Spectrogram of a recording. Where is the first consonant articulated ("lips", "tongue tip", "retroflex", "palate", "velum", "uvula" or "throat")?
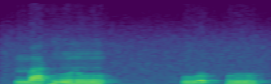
lips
